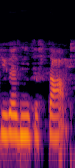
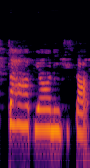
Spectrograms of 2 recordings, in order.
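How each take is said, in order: First: Said in the usual way. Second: Higher-pitched country twang; country accent. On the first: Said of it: "But she doesn't say it like that". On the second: Retold or imitated. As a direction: put on a mock country accent. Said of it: "doesn't say it like that, 'cause she's not, like, country".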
